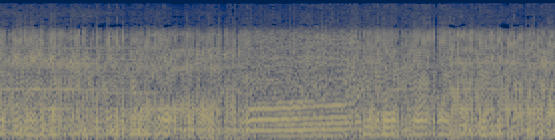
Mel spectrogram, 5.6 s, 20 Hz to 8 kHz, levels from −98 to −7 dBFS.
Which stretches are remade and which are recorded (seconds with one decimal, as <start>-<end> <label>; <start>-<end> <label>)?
0.0-2.5 remade; 2.5-3.6 recorded; 3.6-5.6 remade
